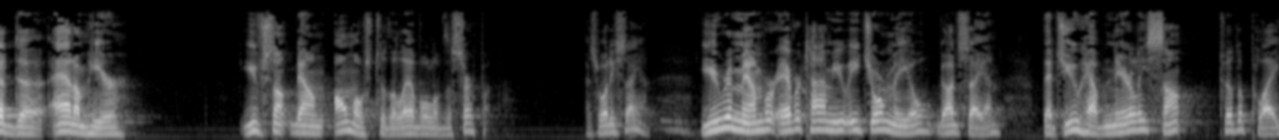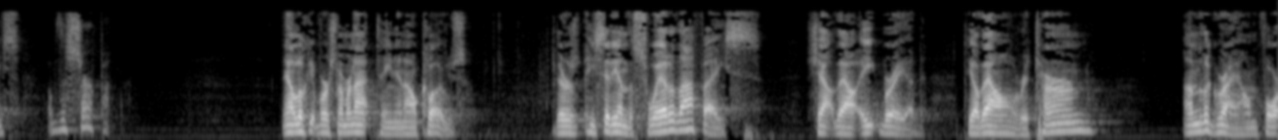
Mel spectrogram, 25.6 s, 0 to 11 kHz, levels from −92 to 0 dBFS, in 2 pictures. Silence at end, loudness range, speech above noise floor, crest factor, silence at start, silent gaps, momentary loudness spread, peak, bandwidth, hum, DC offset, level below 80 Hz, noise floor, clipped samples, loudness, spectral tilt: 0 s; 9 LU; 51 dB; 24 dB; 0 s; none; 16 LU; -8 dBFS; 8.8 kHz; none; under 0.1%; -68 dBFS; -80 dBFS; under 0.1%; -29 LUFS; -5.5 dB/octave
